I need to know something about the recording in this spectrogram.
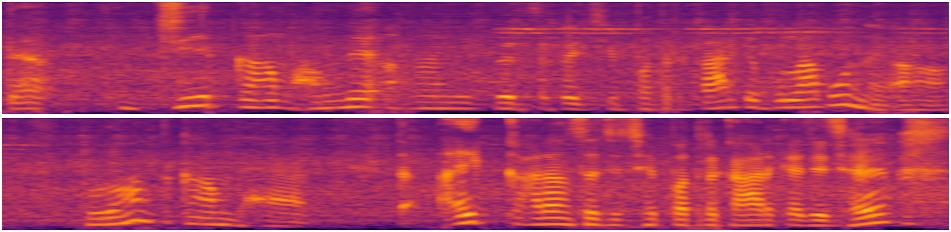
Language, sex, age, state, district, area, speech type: Maithili, male, 18-30, Bihar, Araria, urban, spontaneous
